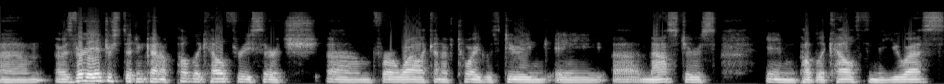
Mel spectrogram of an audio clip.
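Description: Against a quiet background, a man with an American accent talks at a moderate pace in fairly even intonation. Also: medium pitch for a man. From US, Los Angeles. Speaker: researcher. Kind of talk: interview. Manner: hesitant, many fillers.

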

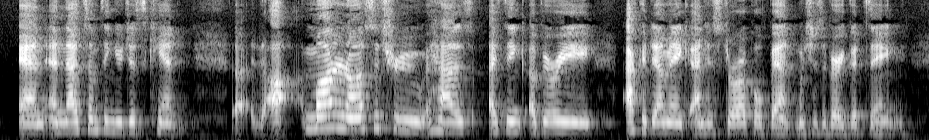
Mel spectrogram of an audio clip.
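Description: A woman with an American accent, a plain, everyday voice, medium pitch and ordinary pitch variation. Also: moderate pace. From United States.

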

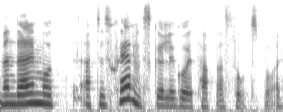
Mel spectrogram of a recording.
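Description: A woman's medium-pitched voice moves at a fairly quick pace. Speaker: podcast host. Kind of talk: interview. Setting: café with small audience.

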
